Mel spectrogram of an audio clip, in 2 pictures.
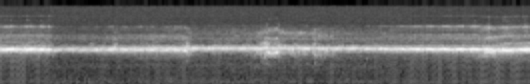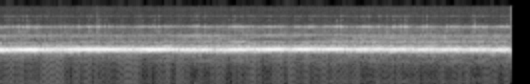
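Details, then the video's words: American Toad calling in an Ontario flooded pool during its mid April to late May breeding season: a sustained, high, even trill that runs unbroken for about ten seconds, briefly overlapped by another caller near the start. "the American toad breeds from mid April up into late May and can be heard in many flooded pools in the area"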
